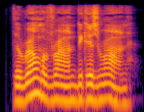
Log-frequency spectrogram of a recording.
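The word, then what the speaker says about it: Rán: The realm of Ran, because Ran, pronounced in Norse as Ran, was a giantess who was the wife of Aegir, the giant and lord of the sea.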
